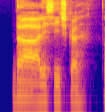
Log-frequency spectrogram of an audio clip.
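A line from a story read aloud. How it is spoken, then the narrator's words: Sighing. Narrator (Russian): вздохнул барсук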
